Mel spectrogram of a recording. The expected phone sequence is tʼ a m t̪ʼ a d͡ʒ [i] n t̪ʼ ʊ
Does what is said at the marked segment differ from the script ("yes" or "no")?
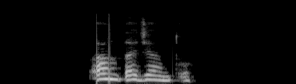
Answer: yes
